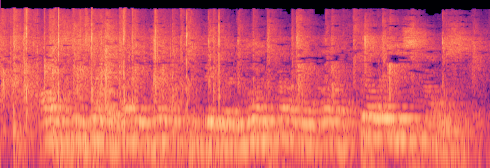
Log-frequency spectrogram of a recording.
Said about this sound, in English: Come on, let's give the Lord a hand clap of praise by praise to him.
